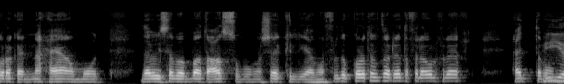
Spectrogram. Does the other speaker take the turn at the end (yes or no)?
no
